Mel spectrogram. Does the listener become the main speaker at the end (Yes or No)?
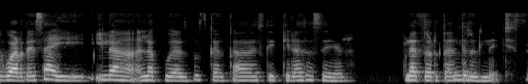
Yes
